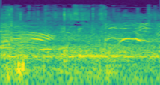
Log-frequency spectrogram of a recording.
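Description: Several women's voices shouting and yelling in high, rising-and-falling calls, without clear words, during live rugby play.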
